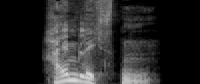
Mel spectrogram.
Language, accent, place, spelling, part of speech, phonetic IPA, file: German, Germany, Berlin, heimlichsten, adjective, [ˈhaɪ̯mlɪçstn̩], De-heimlichsten.ogg
- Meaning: 1. superlative degree of heimlich 2. inflection of heimlich: strong genitive masculine/neuter singular superlative degree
